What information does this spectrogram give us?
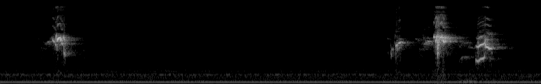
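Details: A pet budgerigar pair, out of the nest and being held in the hand, gives a few scratchy, chirping notes with a pause between bursts.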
